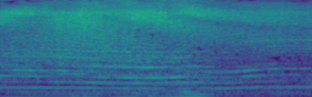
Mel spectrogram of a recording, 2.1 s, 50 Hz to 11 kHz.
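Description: Goblin 500 electric RC helicopter in flight: the whine of its motor and drivetrain over the rotor sound, its pitch sagging and then climbing back as it manoeuvres, loudest about halfway through.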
